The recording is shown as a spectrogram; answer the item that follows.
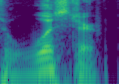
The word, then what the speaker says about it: Worcester: on the 1300 block of Worcester Street. I believe it's pronounced Worcester.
